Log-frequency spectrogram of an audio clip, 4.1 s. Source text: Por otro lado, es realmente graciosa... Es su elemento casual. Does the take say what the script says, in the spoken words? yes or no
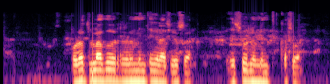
yes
